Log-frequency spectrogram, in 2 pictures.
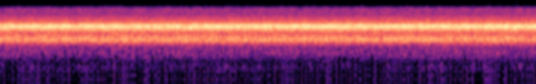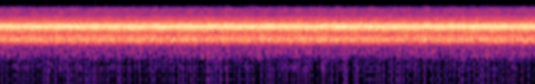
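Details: Quiet rural night with a frog chorus forming a constant, uniform droning buzz, many voices blended together, unchanging in loudness from start to end.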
